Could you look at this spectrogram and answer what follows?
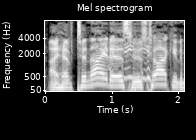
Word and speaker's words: tinnitus: Is it tinnitus or tinnitus? Because I've heard it pronounced both ways.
